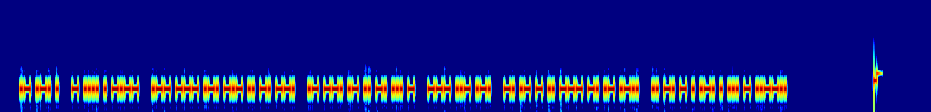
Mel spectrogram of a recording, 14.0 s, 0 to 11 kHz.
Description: Morse code, heard as a keyed tone, about 40 wpm, 700 Hz. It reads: ARE THEY WORKING AGAINST OUR NATIONAL INTEREST?
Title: Sentences from Top 1000 Words - Review Part 4 - 40wpm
